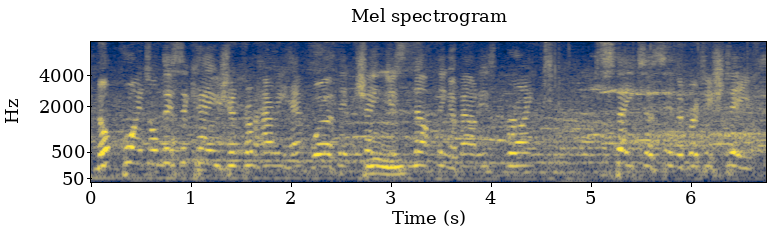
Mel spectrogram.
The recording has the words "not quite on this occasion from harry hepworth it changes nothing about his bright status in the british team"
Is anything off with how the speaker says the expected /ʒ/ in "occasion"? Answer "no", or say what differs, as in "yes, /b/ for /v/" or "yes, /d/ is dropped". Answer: no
